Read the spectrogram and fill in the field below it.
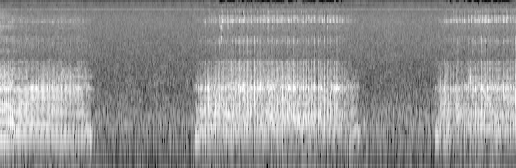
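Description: Steady, loud rattling snores on each breath in, with quiet pauses between, about ten breaths a minute.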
